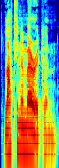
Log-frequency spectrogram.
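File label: "latin american", British English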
